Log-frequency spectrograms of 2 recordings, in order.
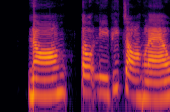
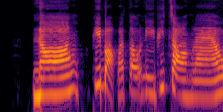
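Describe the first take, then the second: First: Louder, slow, stern claim on the table; พูดเสียงดัง; loud, firm claim. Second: Louder, slow, irritated repeat; เริ่มโมโห; getting angry. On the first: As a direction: lay claim to the table loudly. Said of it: "แล้วพูดขึ้นเสียงดังทันที". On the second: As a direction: repeat it with rising anger. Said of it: "ฉันเริ่มมีน้ำโห". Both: A narrator's reading.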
